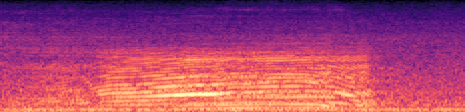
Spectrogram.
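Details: Single drawn-out cow moo from a farm setting, rising slightly then holding a rich, even tone for over a second before cutting off, with a steady low hum beneath.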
